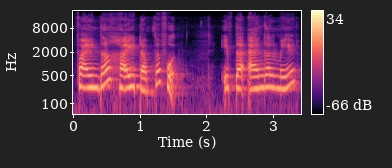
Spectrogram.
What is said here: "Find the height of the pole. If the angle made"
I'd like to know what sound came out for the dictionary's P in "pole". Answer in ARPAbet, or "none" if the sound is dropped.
F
